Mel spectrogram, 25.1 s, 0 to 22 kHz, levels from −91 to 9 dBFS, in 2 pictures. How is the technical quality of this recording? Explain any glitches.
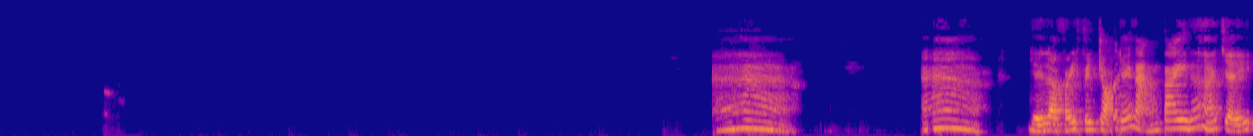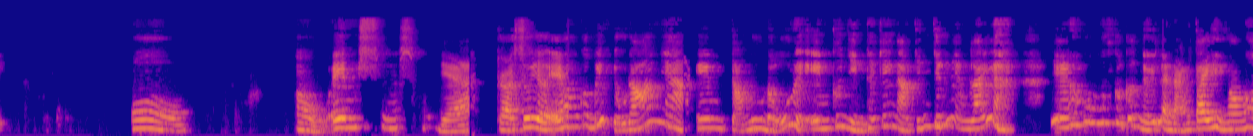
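The recording has two kinds of fault in this speech.

At 11.12 to 11.20 s, 17.20 to 17.29 s and 19.35 to 19.43 s, the sound jumps ahead. Each glitch lasts about three 26.1 ms frames, likely from a broken MP3 bit reservoir.

From 18.21 to 24.16 s there is channel delay with comb filtering. One channel lags by under a millisecond. Summed, they cancel at evenly spaced notches starting around 700 Hz, sounding hollow and phasey.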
